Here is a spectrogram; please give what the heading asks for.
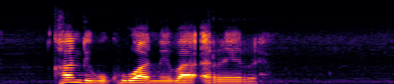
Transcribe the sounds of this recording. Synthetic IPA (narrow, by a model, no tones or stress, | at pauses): kʰandiβɔkʰuɺwanɛβaɾɛːrɛ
